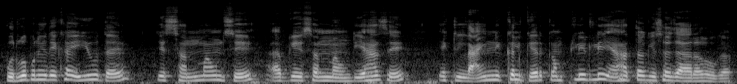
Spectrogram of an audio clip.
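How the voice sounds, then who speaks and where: Man explaining palm reading, mellow voice. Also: high voice, normal speed. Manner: repeats and rephrases points while explaining; sprinkles English terms into speech. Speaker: palm reader. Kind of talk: casual explaining to camera.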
